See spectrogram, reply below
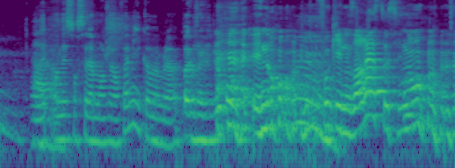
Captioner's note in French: rires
